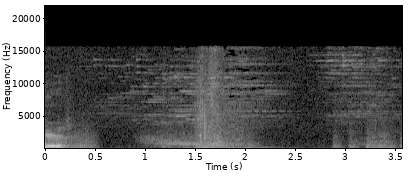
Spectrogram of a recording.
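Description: A soft whoosh swells and fades.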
